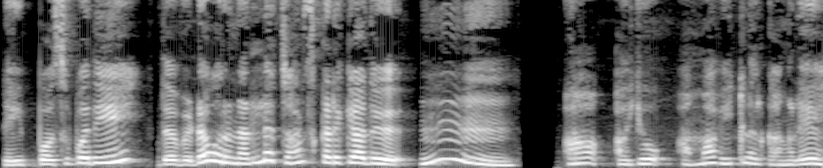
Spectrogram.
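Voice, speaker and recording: A woman voicing a lecherous, scheming young village man in an animated cartoon, teasing and smug. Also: fairly high pitch, a little slow.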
